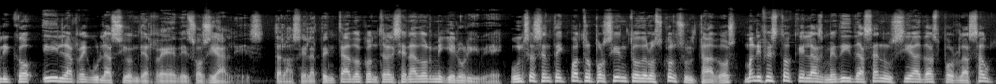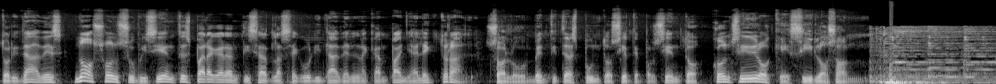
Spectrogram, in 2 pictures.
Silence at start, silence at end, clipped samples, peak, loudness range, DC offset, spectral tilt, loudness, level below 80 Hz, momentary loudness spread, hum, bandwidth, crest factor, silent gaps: 0 s; 0 s; under 0.1%; 0 dBFS; 3 LU; under 0.1%; -3.5 dB/octave; -16 LUFS; -38 dBFS; 7 LU; none; 16 kHz; 18 dB; none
